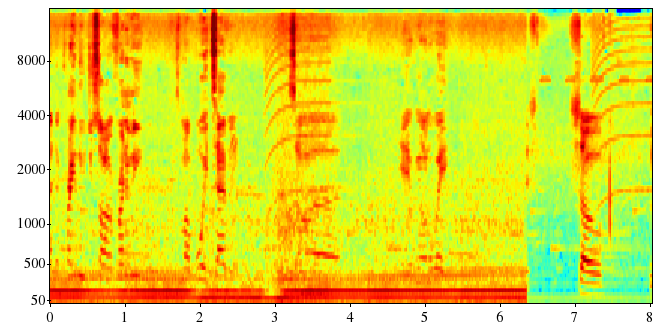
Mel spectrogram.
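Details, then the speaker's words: Honda Prelude F20b with a new Precision 6266 turbo, recorded while driving: engine drone under loud whistles that rise with each throttle push. The compressor outlet is open with no charge-pipe bend fitted, so boost vents out the front, sounding like a diesel spool. "So, literally, all the pressure that's building is going straight out the front of the turbo. So, it's, like, whistling crazy. It sounds like a diesel spool."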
